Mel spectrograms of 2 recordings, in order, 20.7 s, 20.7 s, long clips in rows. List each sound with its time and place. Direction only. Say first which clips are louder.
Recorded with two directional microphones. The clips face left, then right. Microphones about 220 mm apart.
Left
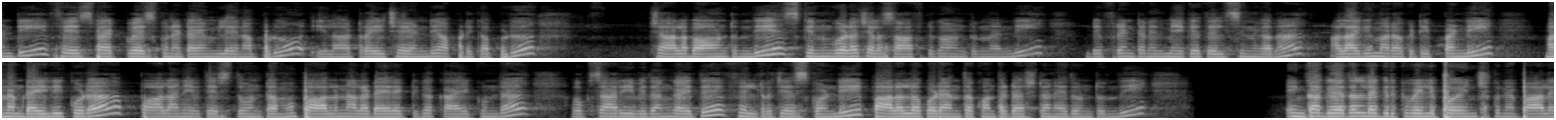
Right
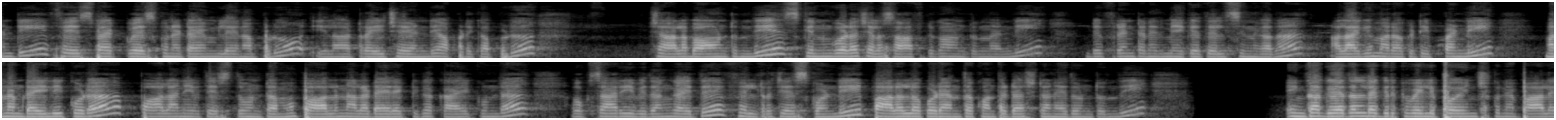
0.1 s a woman's voice: left 3 dB; 40° left (ahead or behind)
